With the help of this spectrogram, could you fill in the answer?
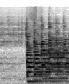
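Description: A Nokia brick phone ringtone melody bursts in loudly after a faint quiet start, its bright, buzzy synthetic tones stepping through a short tune with no talking over it.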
